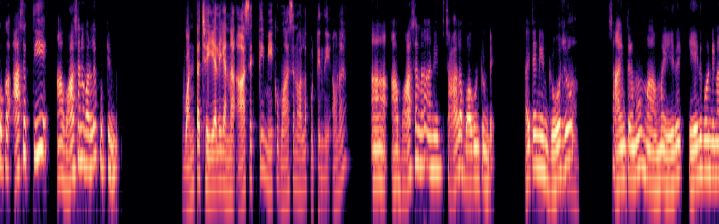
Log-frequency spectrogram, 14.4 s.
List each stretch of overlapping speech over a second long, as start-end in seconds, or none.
none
